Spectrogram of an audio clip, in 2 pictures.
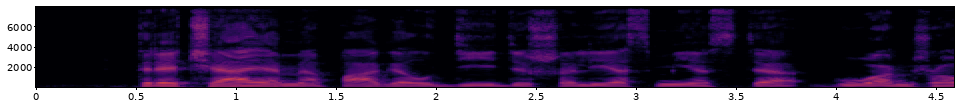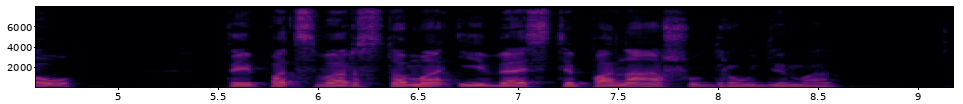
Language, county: Lithuanian, Kaunas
